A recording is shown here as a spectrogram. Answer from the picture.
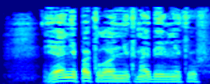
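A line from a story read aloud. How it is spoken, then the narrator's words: Stern. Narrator (Russian): строго произнес Биргер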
